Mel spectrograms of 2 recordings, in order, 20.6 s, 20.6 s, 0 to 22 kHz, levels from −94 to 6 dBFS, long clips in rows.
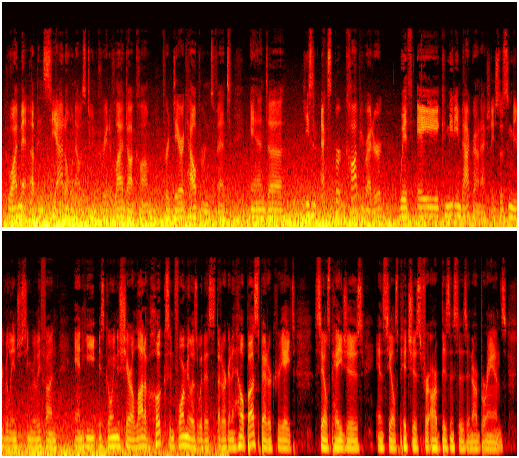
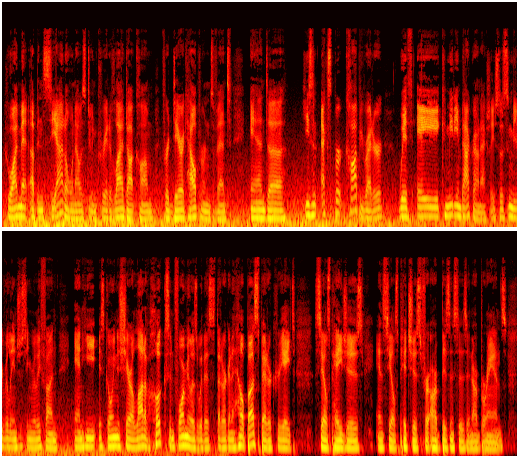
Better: second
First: low rumble; loud; until 15 s; 8 dB below the speech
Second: low rumble; faint; until 15 s; 20 dB below the speech

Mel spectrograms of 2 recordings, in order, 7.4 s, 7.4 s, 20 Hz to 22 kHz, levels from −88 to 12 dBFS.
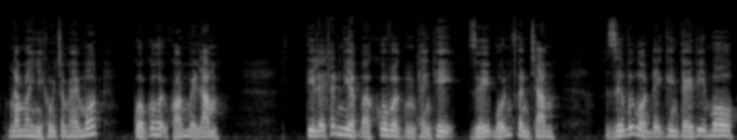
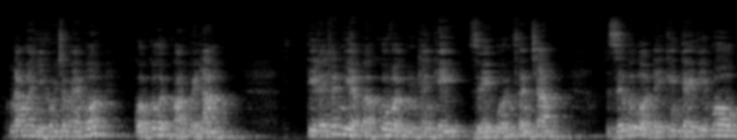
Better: first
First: none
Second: room echo; slight; dies away in 0.4 s // off-mic speech; far

